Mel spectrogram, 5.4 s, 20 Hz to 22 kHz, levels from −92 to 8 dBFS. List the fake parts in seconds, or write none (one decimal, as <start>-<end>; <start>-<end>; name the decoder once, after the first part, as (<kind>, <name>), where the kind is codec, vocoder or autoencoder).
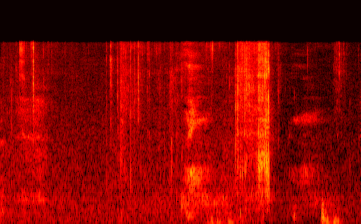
2.5-4.0 (vocoder, BigVGAN v2)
